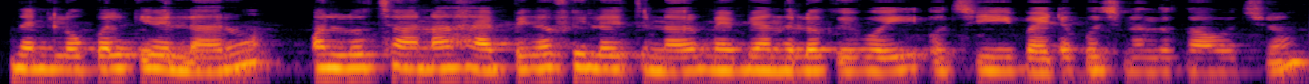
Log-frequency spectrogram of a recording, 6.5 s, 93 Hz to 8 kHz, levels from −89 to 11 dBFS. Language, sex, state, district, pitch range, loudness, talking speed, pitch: Telugu, female, Telangana, Karimnagar, 190-220 Hz, -19 LUFS, 165 wpm, 200 Hz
